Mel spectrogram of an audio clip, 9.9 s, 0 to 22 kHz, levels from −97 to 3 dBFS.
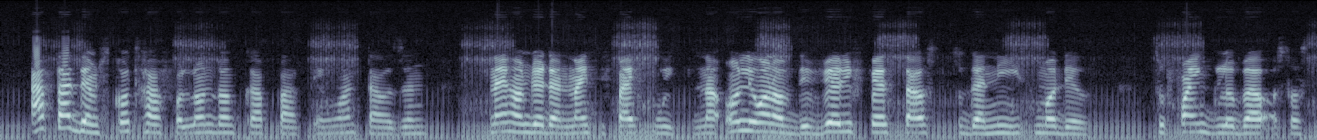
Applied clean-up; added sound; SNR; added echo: none; Cat; 15 dB; none.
